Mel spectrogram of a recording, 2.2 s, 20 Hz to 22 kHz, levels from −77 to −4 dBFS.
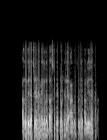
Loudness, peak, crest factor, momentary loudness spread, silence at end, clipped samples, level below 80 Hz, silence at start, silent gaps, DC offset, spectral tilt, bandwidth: -24 LUFS; -6 dBFS; 18 dB; 6 LU; 0.25 s; under 0.1%; -46 dBFS; 0.45 s; none; under 0.1%; -6 dB/octave; 8 kHz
